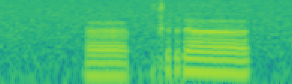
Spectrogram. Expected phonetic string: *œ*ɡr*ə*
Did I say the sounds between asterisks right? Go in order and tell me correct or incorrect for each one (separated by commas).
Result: correct, correct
